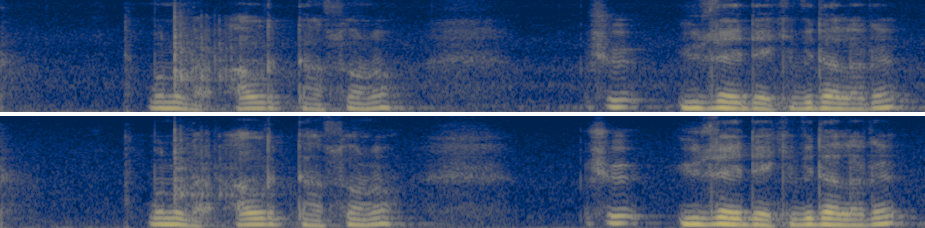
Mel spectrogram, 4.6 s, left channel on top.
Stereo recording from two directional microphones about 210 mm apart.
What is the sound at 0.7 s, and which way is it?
Speech, 30° right (ahead or behind).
